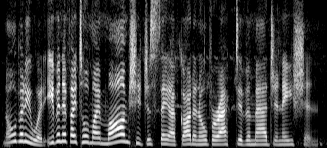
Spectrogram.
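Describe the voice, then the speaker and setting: Woman as sensible kid in a tabletop mystery: high pitch, close dry sound, matter-of-fact questioning. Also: fairly quick, no room sound, lightly acted. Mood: skeptical. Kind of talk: improvised in-character tabletop roleplay.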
